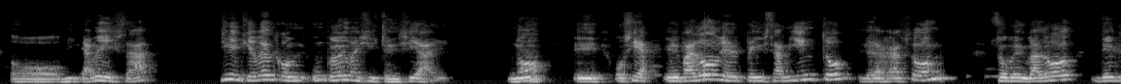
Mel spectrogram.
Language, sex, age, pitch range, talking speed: Spanish, male, 60-79, 145-200 Hz, 135 wpm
